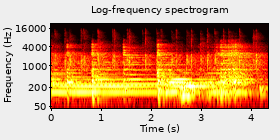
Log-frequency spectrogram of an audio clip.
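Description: Live instrumental music from grand piano and electric guitar playing together, with sustained chords and a strong new chord struck about halfway through.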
